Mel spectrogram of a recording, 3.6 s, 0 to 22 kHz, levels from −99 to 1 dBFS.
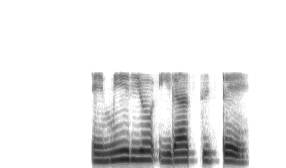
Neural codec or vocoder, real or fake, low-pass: codec, 16 kHz, 4 kbps, X-Codec, HuBERT features, trained on balanced general audio; fake; 3.6 kHz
